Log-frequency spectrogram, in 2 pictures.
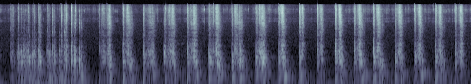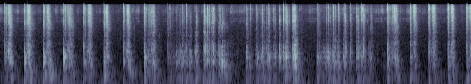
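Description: Long dark red nails scratch and tap quickly across the flat surface of a white painted, textured molded interior panel door. The result is a fast, uneven run of dozens of short, bright, dry clicks and scrapes, each dying away almost instantly, with little low-end body and a faint hiss between strokes.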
